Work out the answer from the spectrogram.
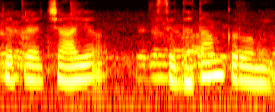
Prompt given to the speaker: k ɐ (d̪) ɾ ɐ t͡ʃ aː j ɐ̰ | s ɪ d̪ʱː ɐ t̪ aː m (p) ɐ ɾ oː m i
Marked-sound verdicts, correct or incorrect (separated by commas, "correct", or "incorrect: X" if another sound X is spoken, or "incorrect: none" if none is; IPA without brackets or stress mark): incorrect: t̪, incorrect: k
